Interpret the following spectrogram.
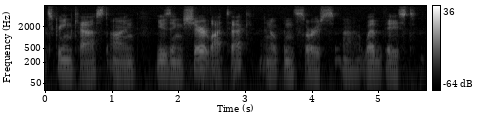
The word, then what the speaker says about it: TeX: tau epsilon and Chi so you would pronounce this tech rather than text like a tex-mex food or something like that it's a name of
